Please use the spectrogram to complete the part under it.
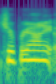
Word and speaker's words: Cipriani: Then he met Jenny Cipriani, in Italian it's Cipriani. – Yeah, what? Jay-Z, Cipriani's basement. – Oh, they do pronounce it Cipriani? Okay, good to know. Yeah. So it is Cipriani.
